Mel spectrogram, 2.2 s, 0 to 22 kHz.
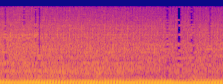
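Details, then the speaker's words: Chevrolet Celta after restoring alternator whose bearings were noisy from mud contamination: steady, even idle with no whine, growl or rumble from the alternator, charging 14.61 V; normal idle after repair. "e agora tá aí tá lisinho alternador não tem mais barulho sereno sereno"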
